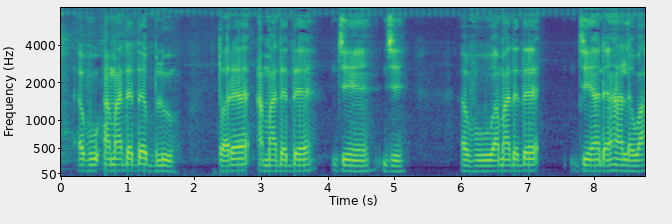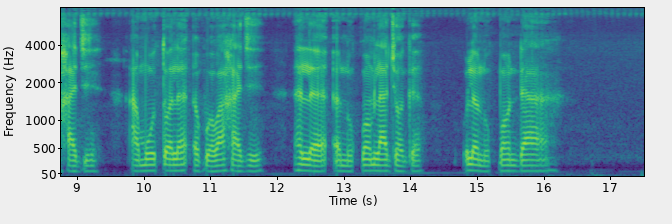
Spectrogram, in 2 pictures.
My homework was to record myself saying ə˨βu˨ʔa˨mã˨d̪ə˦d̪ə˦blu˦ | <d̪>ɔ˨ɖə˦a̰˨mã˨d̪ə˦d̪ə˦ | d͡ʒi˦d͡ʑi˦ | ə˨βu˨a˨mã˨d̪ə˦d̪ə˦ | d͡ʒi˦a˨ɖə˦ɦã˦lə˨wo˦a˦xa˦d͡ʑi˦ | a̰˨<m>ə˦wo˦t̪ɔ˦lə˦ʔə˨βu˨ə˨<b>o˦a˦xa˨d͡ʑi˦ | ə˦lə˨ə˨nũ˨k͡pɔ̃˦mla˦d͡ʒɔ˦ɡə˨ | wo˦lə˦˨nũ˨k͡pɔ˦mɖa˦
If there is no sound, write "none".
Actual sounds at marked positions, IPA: t̪, m, w

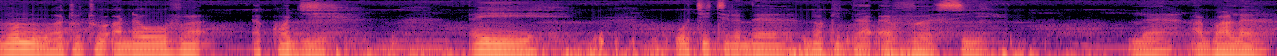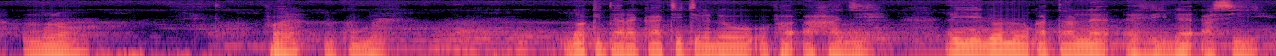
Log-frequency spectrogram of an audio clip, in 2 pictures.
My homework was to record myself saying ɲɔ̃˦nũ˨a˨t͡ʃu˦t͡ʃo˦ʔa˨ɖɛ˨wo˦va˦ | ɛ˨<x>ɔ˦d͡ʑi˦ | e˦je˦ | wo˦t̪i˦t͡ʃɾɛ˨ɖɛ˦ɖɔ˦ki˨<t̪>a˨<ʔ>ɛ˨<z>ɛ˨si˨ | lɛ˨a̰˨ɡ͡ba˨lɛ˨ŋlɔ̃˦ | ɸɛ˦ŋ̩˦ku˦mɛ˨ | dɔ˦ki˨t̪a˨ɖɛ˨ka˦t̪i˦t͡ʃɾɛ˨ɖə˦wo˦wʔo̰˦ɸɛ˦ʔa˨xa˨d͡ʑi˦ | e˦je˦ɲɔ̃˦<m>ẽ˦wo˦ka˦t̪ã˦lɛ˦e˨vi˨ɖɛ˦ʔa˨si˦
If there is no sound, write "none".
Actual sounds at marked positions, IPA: k, t̪, ʔ, v, m

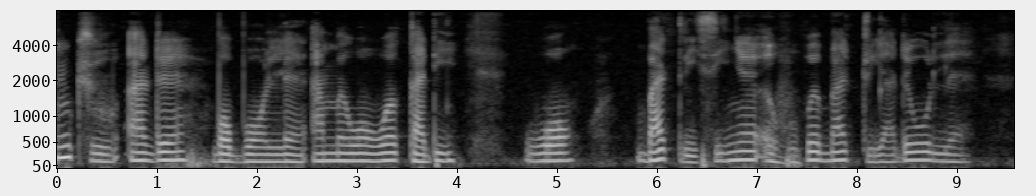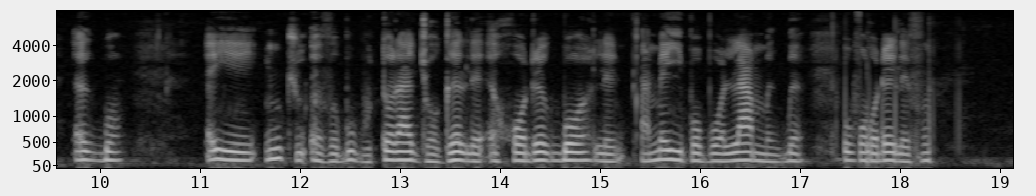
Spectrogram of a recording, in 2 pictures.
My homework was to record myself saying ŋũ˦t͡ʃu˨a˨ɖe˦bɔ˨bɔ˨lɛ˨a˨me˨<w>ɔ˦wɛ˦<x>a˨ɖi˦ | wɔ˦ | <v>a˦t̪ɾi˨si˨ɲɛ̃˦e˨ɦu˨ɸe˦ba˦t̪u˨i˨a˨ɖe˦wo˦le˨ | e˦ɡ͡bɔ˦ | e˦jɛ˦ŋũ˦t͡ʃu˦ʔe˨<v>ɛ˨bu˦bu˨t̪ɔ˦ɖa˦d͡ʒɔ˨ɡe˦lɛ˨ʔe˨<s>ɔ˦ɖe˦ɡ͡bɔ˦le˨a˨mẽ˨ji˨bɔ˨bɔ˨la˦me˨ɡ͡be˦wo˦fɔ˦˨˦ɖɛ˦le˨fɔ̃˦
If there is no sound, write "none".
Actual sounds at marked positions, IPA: w, k, b, v, x

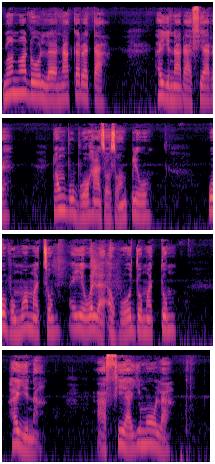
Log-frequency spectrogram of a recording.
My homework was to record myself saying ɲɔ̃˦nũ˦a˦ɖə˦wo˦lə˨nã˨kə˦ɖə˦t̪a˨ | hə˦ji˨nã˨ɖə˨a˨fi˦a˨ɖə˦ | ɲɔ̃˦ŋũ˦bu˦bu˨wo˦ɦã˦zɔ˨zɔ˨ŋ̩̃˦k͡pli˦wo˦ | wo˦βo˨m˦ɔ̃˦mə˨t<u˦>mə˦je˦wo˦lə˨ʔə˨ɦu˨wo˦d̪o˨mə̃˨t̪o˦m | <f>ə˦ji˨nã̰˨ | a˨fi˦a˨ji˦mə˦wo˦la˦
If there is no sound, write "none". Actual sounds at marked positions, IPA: o˦, h

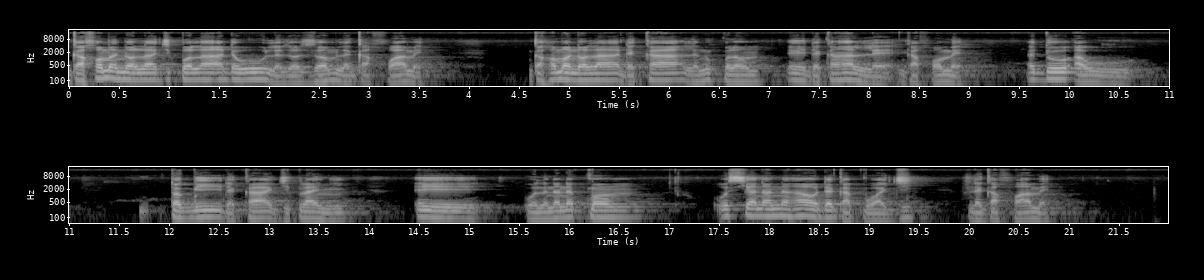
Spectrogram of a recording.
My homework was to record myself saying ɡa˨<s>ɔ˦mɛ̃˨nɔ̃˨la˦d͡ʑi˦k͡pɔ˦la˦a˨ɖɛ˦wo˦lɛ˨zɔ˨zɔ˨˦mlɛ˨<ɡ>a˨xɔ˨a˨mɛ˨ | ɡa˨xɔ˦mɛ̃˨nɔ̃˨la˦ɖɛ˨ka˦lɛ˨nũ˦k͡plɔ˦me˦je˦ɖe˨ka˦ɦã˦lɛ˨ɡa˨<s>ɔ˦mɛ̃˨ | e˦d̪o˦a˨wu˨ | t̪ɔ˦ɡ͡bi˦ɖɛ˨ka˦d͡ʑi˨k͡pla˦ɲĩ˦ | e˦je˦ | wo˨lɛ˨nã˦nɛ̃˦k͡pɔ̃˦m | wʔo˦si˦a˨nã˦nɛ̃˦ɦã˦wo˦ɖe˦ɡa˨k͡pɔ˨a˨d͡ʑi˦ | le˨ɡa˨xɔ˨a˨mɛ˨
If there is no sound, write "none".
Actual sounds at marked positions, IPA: x, ɡ, x

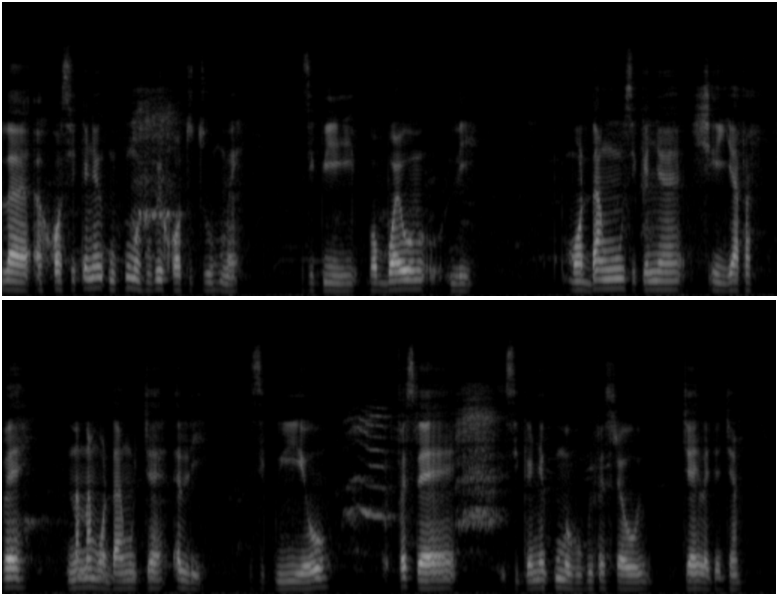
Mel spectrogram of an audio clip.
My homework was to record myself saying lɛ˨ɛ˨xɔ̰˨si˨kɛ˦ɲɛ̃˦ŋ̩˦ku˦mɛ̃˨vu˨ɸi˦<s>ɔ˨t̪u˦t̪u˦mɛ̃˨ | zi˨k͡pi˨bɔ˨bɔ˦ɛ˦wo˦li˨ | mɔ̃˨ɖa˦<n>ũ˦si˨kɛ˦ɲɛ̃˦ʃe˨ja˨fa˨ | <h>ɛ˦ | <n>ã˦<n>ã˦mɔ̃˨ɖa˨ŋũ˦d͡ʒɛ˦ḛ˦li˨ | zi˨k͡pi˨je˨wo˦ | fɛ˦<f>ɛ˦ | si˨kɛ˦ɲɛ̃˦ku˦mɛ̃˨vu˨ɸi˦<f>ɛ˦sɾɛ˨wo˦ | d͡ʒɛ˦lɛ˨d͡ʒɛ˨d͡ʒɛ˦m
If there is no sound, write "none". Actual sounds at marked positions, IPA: x, ŋ, f, n, n, s, f

